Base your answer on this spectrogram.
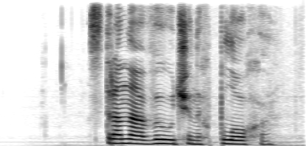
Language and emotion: Russian, neutral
